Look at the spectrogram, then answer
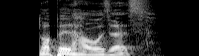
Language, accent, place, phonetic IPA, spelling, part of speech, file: German, Germany, Berlin, [ˈdɔpl̩ˌhaʊ̯zəs], Doppelhauses, noun, De-Doppelhauses.ogg
- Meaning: genitive of Doppelhaus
